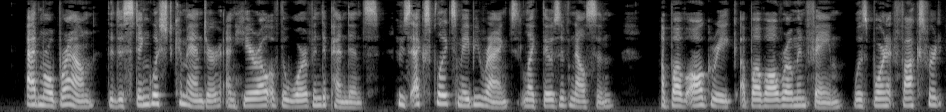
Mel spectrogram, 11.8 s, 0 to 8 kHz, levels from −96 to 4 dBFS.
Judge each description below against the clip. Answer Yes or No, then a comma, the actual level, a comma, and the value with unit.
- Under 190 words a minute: Yes, average, 165 wpm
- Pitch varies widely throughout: No, average, 3.7 semitones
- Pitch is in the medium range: Yes, medium, 175 Hz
